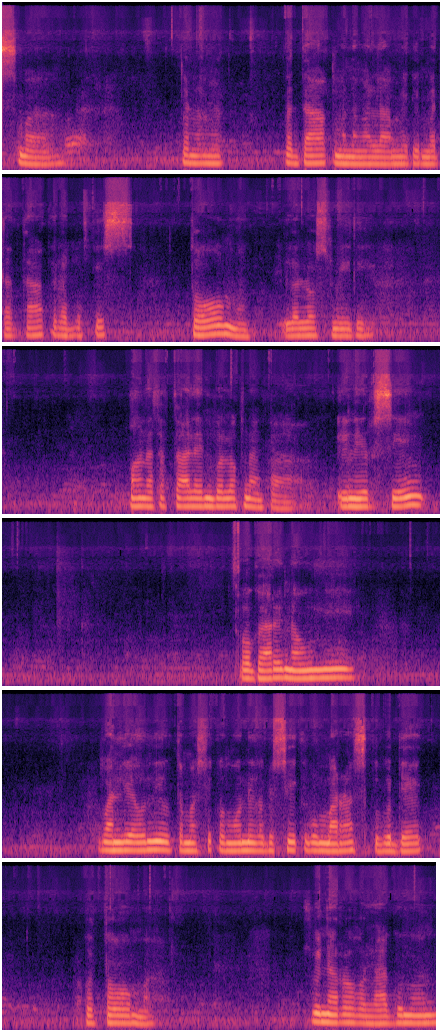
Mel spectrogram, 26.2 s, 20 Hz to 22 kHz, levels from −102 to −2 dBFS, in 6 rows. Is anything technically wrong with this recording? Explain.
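Yes, there's plainly audible Opus compression throughout, most likely from a low-rate encode in Opus's hybrid speech mode, which fits something around 16 kbps. Starved of bits, the encoder fills out the upper bands approximately, so the speech sounds muffled and hoarse, with a grainy roughness.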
